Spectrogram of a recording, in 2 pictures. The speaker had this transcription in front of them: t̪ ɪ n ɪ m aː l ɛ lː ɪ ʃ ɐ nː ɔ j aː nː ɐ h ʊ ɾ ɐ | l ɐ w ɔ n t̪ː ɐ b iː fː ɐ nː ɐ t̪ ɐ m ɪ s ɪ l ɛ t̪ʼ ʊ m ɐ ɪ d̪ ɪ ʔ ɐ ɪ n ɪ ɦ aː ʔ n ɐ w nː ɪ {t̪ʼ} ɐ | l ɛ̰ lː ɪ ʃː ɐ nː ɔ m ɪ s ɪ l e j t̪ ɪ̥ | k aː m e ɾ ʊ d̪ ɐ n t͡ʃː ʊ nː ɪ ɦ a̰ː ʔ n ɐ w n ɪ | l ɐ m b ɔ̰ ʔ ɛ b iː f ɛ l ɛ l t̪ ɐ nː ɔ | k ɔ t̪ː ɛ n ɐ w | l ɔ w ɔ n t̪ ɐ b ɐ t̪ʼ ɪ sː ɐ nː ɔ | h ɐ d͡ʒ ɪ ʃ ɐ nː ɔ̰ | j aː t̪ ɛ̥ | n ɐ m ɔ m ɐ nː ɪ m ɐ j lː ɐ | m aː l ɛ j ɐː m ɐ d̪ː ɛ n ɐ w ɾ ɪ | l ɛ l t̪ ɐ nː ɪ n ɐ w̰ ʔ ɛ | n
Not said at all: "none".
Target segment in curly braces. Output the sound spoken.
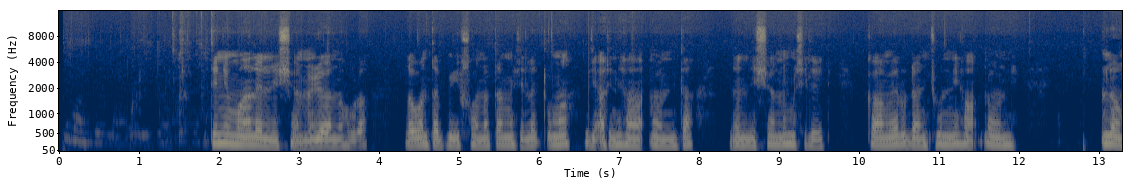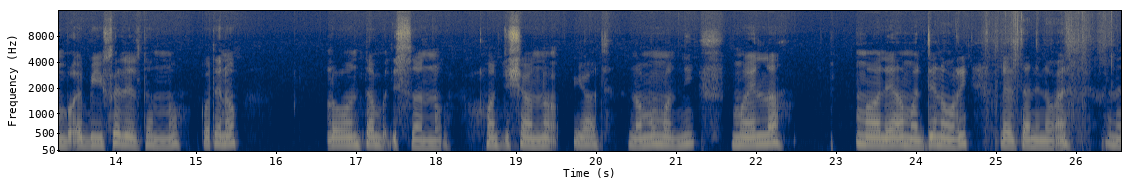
t̪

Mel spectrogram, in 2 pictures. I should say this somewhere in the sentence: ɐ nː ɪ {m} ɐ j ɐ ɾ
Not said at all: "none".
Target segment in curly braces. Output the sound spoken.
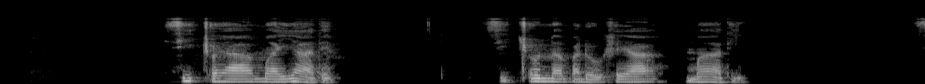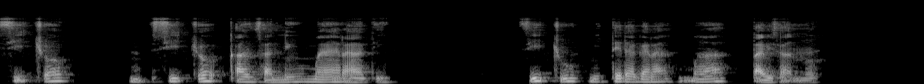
m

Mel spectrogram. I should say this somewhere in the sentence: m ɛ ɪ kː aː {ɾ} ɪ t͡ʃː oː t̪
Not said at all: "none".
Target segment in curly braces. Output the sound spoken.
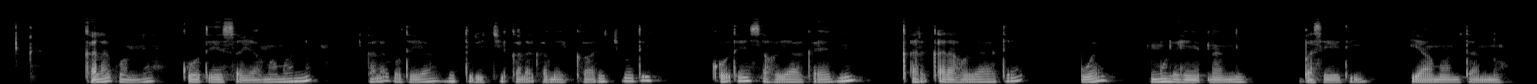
ɾ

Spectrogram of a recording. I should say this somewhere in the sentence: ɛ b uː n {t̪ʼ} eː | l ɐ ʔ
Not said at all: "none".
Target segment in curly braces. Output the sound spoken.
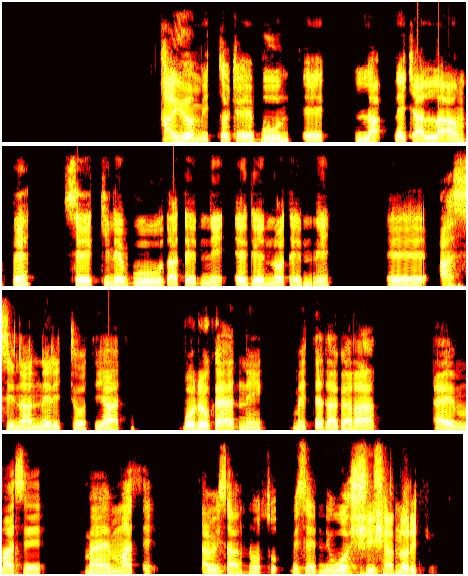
t̪ʼ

